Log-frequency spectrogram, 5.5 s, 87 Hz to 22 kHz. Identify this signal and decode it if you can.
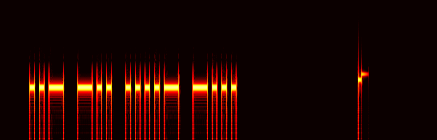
Morse code, heard as a keyed tone, about 20 wpm, 700 Hz. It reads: UD4B
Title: All Cut Numbers - 4-Digit 20wpm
